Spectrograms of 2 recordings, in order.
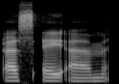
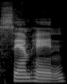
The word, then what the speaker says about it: Samhain: say this for a long time because it's Samhain. Yeah, you thought Samhain. You're like, Yeah. what is this? Very, very American of me, right? Yeah, salmon.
